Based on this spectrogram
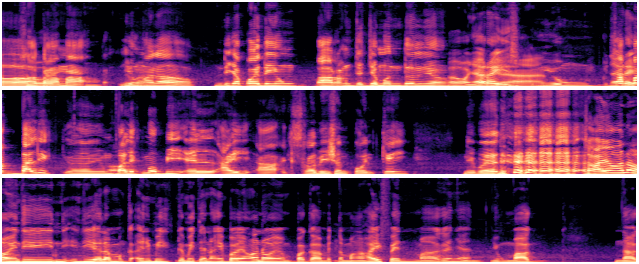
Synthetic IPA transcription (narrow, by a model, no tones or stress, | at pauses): oʔt̪aːmɐʔjʊŋʔɐno̞hɪnd̪iːkɐpwɛːd̪ɛjʊŋpaːɾɐŋd͡ʒɐd͡ʒɐmond̪ʊnɲoʔokɐɲaːɾɛsjʊŋkɐɲaɐːɾɛpɐɡ̚balɪk̚ɐjʊŋbɐlɪk̚mo̞biʔɛlʔajɐʔɛksklɐmɛjʃonpojnt̪̚kej | nd̪ipwɛːd̪ɛ | t͡ʃɐkajʊŋɐno̞hɪnd̪ihɪnd̪iɐlammiɡɐmiːt̪ɪnɐŋʔɪbajʊŋɐno̞jʊŋpɐɡːaːmɪt̪nɐŋmɐŋaɦajfɛnmɐŋaɡɐɲanjʊŋmɐɡ̚ | nɐ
